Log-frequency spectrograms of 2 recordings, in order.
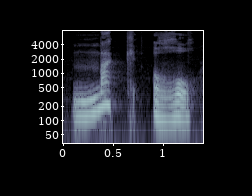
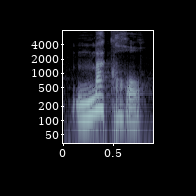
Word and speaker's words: maquereau: So technically this K, just pronounce it K, mac, maquereau, maquereau. Alright? And then E-A-U, remember when you combine these three vowels, you get the sound O, maquereau.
